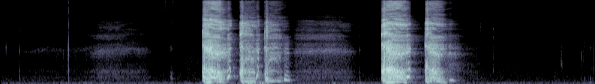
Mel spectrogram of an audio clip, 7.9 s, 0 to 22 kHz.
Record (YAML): cough_length: 7.9 s
cough_amplitude: 32768
cough_signal_mean_std_ratio: 0.3
survey_phase: beta (2021-08-13 to 2022-03-07)
age: 18-44
gender: Female
wearing_mask: 'No'
symptom_cough_any: true
symptom_new_continuous_cough: true
symptom_runny_or_blocked_nose: true
symptom_sore_throat: true
symptom_abdominal_pain: true
symptom_fatigue: true
symptom_onset: 5 days
smoker_status: Ex-smoker
respiratory_condition_asthma: false
respiratory_condition_other: false
recruitment_source: Test and Trace
submission_delay: 2 days
covid_test_result: Positive
covid_test_method: RT-qPCR
covid_ct_value: 28.6
covid_ct_gene: ORF1ab gene
covid_ct_mean: 29.1
covid_viral_load: 290 copies/ml
covid_viral_load_category: Minimal viral load (< 10K copies/ml)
